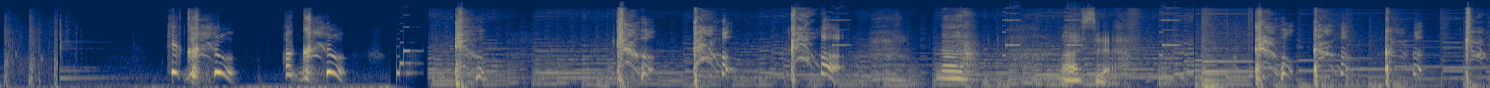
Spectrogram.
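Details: Weekly compilation of VTuber sneezes: a string of short, explosive sneezes from different voices, with background music and brief speech between them.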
